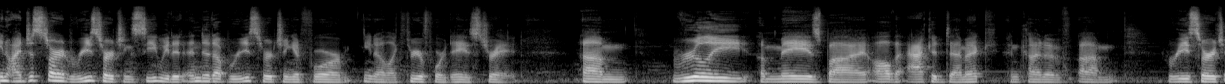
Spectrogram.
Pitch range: 115-130 Hz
